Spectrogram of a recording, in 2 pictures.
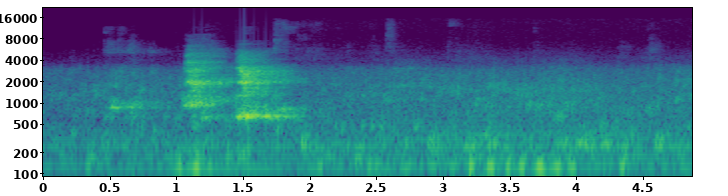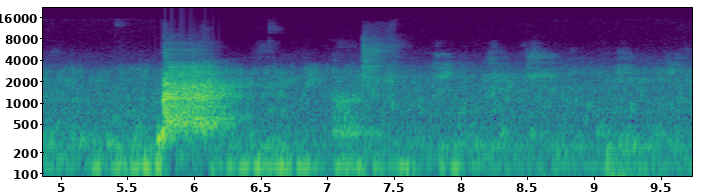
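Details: Doberman and pug playing together indoors: two short harmonic barks close together near the start, then one louder, longer bark a few seconds later, over a steady low background hum.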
